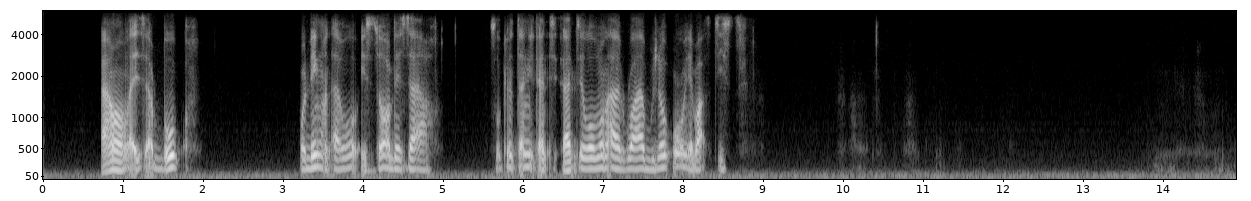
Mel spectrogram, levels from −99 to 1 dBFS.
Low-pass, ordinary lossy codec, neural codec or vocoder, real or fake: 5.4 kHz; Opus, 24 kbps; autoencoder, 22.05 kHz, a latent of 192 numbers a frame, VITS, trained on many speakers; fake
